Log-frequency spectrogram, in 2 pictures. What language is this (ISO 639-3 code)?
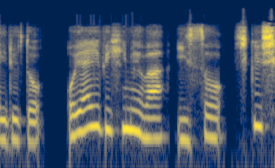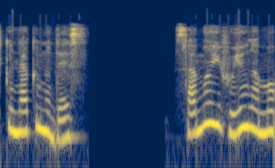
jpn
